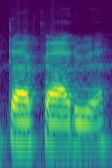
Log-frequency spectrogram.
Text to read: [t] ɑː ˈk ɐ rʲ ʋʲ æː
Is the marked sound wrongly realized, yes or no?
no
